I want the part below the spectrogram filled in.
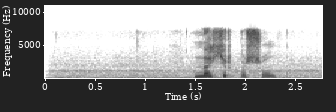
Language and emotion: Russian, angry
